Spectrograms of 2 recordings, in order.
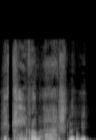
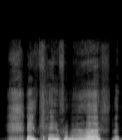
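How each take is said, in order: First: Said in the usual way. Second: Slow, higher mock sob; fake crying. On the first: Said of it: "same line repeated, then crying". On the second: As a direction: cry it out like a hammy drama. Mock-tragic repeat of the accusation.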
